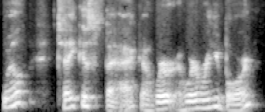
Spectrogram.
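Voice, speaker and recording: A man's voice: a little high, very animated, moderate pace, creaky, warm tone, breathy edge. A man hosting an interview show, reading an intro and asking questions with frequent laughs. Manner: friendly, laughs often, read intro.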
